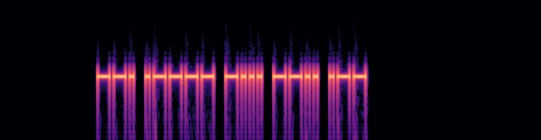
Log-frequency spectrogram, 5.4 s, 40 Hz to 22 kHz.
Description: Morse code, heard as a keyed tone, about 30 wpm, 700 Hz. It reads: G1BZW
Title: DXCC-100 Call Signs - 5 Characters - Repeated 3x - 30wpm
